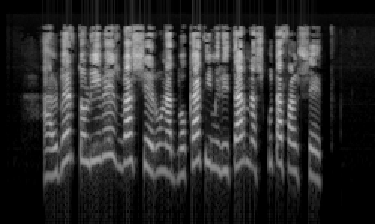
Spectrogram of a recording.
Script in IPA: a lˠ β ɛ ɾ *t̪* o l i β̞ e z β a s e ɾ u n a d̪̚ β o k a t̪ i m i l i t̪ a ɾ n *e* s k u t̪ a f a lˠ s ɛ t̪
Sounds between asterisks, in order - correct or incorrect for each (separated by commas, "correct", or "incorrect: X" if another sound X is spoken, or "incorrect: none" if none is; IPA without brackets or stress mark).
correct, incorrect: a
